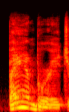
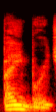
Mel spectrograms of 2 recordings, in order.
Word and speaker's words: Bainbridge: cute sexy coy record Meryl bambridge or maybe it's bainbridge PA inb our idge Bainbridge I'll pronounces Bainbridge with mouth at number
